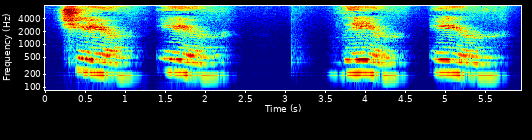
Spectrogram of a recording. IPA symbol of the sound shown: eəɹ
